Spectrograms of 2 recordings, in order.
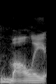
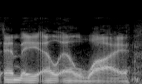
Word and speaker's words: Mally: Apparently, Mally, I don't know if it's pronounced Molly or Mally, but it's Mally.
